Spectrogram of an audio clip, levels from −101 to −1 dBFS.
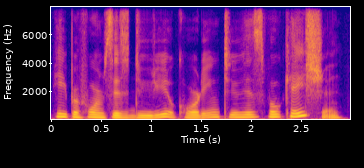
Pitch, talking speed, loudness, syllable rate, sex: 165 Hz, 160 wpm, -16 LUFS, 4.9 syllables/s, female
